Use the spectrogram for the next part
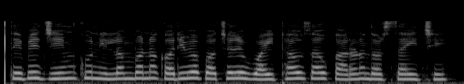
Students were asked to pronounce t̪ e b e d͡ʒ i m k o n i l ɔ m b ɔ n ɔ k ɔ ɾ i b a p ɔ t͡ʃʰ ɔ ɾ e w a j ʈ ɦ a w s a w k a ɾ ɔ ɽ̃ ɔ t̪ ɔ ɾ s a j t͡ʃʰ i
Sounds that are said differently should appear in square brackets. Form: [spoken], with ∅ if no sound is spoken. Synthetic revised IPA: t̪ e b e d͡ʒ i m k [u] n i l ɔ m b ɔ n ɔ k ɔ ɾ i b a p ɔ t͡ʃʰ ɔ ɾ e w a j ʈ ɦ a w s a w k a ɾ ɔ ɽ̃ ɔ [d̪] ɔ ɾ s a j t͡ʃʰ i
